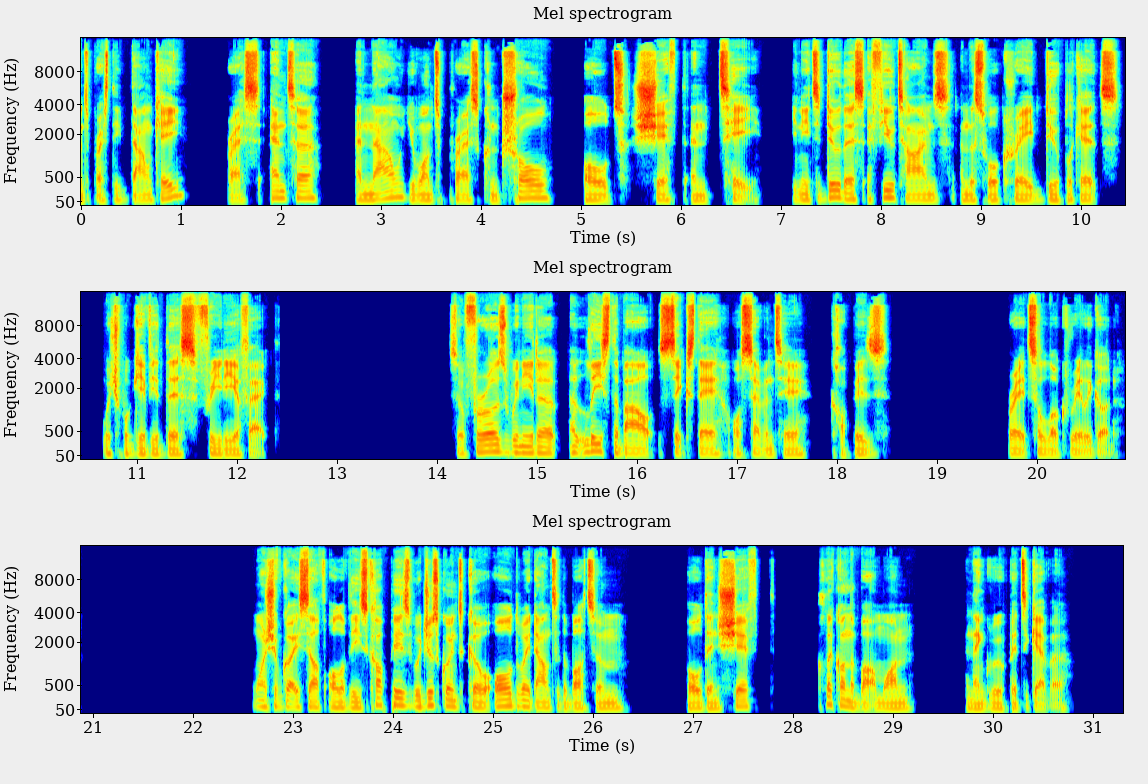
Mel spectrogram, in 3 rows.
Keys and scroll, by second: 0.5 Down, 2.3 Return.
